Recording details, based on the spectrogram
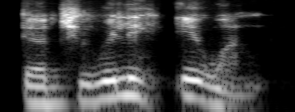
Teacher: En este caso, esta H sí sonaría porque la siguiente es una I. O sea, Teochihuili Iwan. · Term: aspiración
